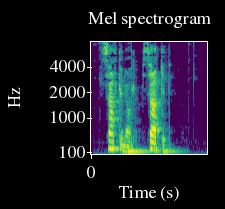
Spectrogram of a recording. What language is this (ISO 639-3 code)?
tur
